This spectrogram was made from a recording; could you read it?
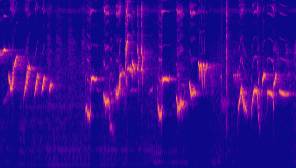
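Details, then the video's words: White-rumped shama, long-tailed type, song meant to provoke other shamas: a quick series of descending whistles, then mixed sweet slurred notes, chattering trills and loud clear whistles in rapid succession. "MENINGKATKAN EMOSI BURUNG MURAI Dengan Suara murai batu ekor panjang"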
